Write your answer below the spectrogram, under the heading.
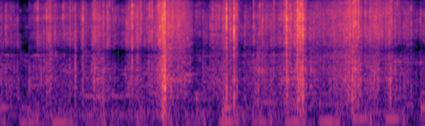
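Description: Plastic bag crinkling and rustling as a wad of steel wool is pulled out of it, with sharper crackles about two, three and four seconds in.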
